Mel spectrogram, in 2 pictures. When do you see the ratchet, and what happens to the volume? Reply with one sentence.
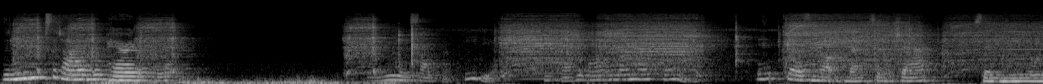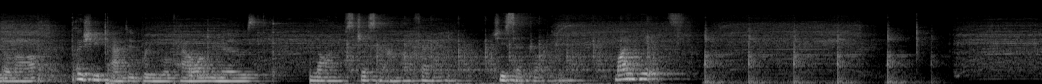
You can't hear the ratchet here.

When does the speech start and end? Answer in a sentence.
You can hear the speech from 0.0 to 1.8 s and from 3.6 to 17.2 s.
